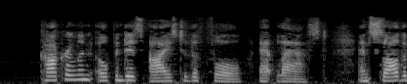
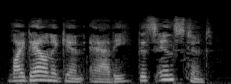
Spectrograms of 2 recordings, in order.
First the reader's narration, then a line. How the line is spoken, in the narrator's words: commanded McQuillan sharply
